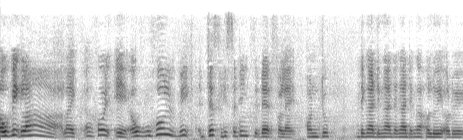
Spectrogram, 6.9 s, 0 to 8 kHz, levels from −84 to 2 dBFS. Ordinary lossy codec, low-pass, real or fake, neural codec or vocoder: AAC, 32 kbps; 7.2 kHz; fake; codec, 24 kHz, 0.9 kbps, DualCodec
